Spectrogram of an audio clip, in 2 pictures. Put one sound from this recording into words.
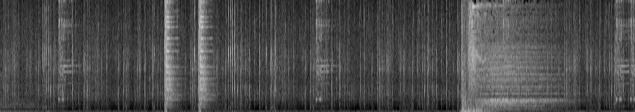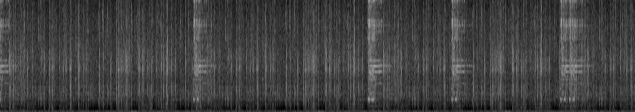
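Short soft ticks sound as menu items are hovered.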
